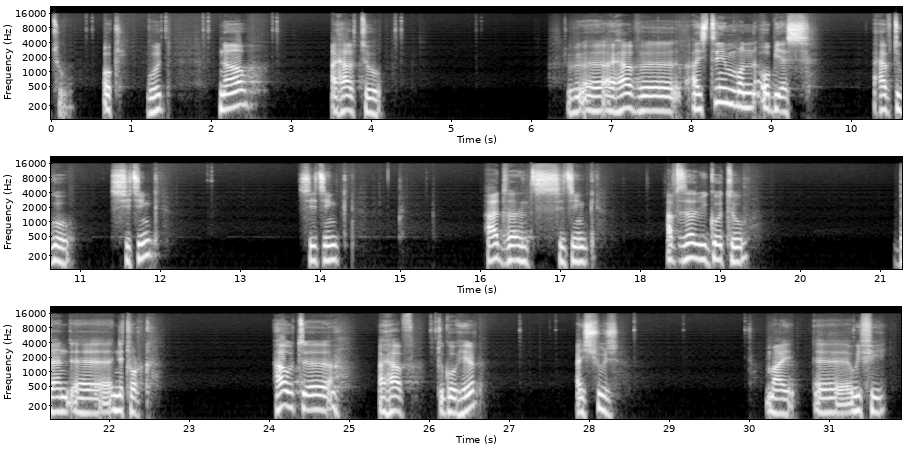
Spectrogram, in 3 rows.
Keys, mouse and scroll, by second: 0.4 click, 1.3 click, 1.8 click, 2.7 click, 4.2 click, 5.3 click, 7.5-8.5 drag, 11.4 click, 12.5 click, 13.7 click, 16.9 click, 17.7-18.3 scroll down 2, 18.7-19.0 scroll down 2, 19.0 middle click, 26.0 click, 27.1-27.5 drag, 28.1-28.5 drag, 29.1 click, 31.2 click.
